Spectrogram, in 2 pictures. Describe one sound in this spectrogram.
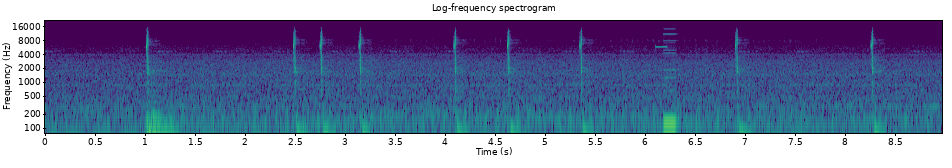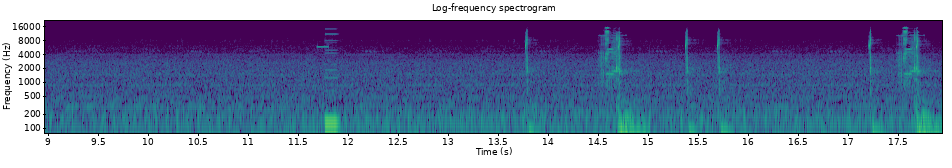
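Short, soft clicks tick now and then.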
